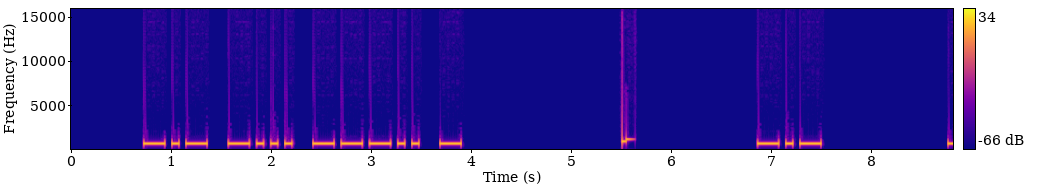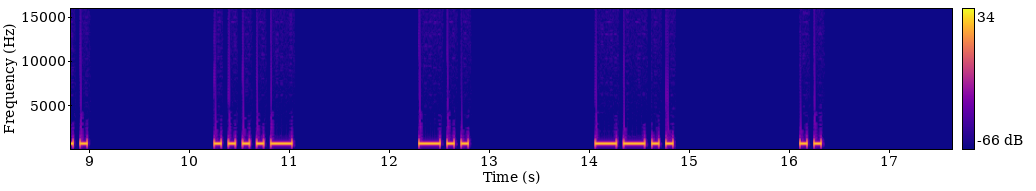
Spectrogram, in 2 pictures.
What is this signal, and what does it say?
Morse code, heard as a keyed tone, about 17 wpm, spaced as for 8 wpm, 700 Hz. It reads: KB8T KI4DZI
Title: USA Call Signs - 6x Character Spacing - 17wpm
